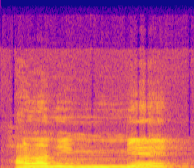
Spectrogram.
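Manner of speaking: ordinary delivery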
